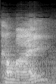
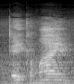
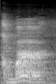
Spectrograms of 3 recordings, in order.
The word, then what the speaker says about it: Khmer: have the kamai empire it's pronounced kamai just like your hand kamai not khmer and it's found in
